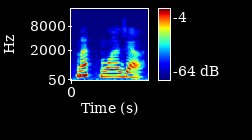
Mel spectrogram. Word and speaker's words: mademoiselle: Dan yang terakhir dibaca mademoiselle.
